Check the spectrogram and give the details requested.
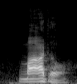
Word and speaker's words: model: 우리는 보통 모델 그러지만 영어답게 읽자면 미국 발음일 때는 model, 영국 발음이면 model 이렇게 읽습니다. 약간의 차이 있지만 힘을 어디에 준 것 같아요? 이 O에 줬습니다.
